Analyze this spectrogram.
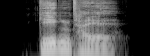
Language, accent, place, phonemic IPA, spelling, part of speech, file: German, Germany, Berlin, /ˈɡeːɡn̩taɪ̯l/, Gegenteil, noun, De-Gegenteil.ogg
- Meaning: opposite (contrary thing)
